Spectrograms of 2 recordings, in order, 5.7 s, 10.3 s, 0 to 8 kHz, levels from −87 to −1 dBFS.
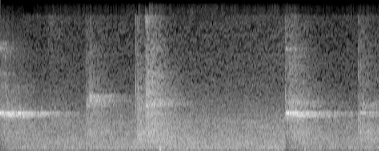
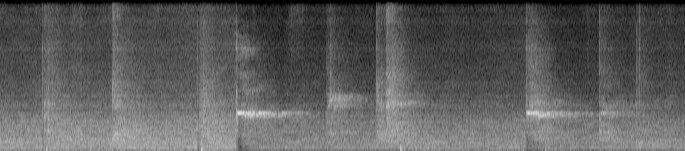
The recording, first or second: first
